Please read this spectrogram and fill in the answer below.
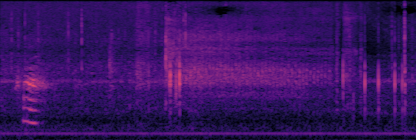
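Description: A baby's short squeal, sliding down in pitch, just after the start, followed by a few soft clicks and rustles close to the microphone over a steady low hum.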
